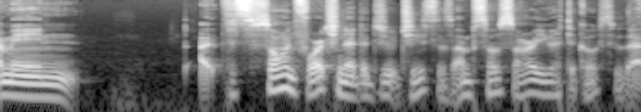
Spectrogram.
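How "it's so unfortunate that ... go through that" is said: soft, sincere sympathy; compassionate. Real, not acted. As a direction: say it gently, consoling. Sympathizing with bad dating experience.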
